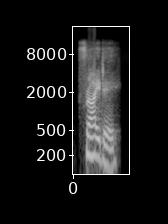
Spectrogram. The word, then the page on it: Friday: Indian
